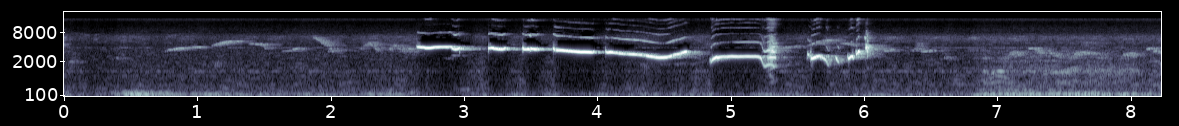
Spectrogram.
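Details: Oriental magpie-robin giving a chain of steady, clear whistled notes that sink lower, followed by sharp rising flourishes, with a low hum at the start and end.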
